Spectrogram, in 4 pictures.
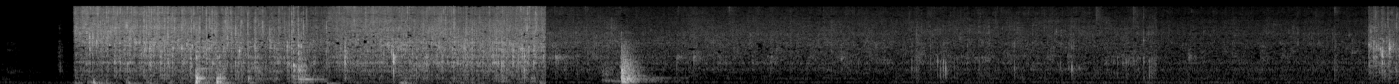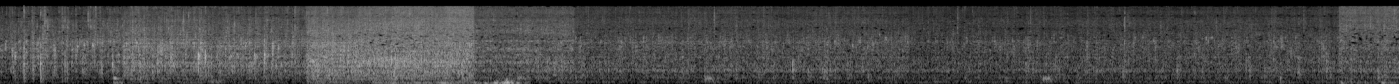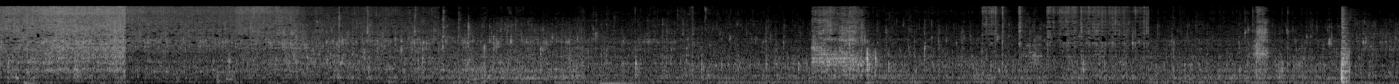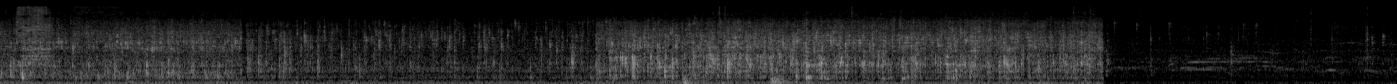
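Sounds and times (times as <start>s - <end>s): vegetables sizzling in a pan: 0.7s - 55.9s
spatula stirring: 36.1s - 36.8s.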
